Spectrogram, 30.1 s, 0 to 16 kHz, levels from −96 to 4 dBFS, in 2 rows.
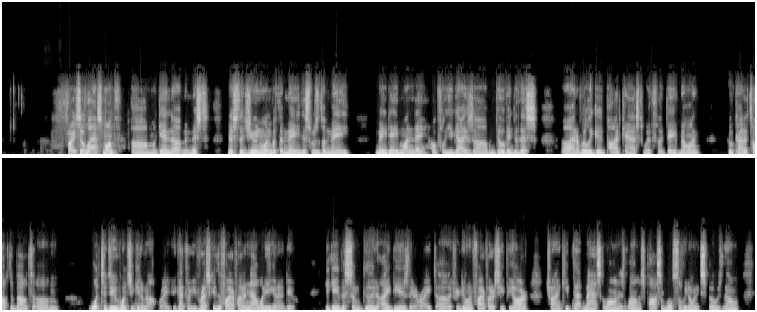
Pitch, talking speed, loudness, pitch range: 100 Hz, 195 wpm, -19 LUFS, 90-120 Hz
